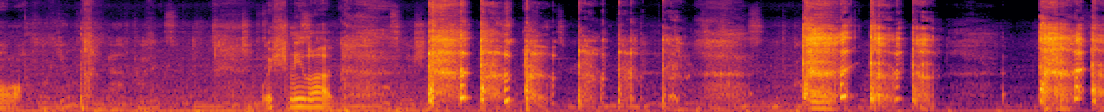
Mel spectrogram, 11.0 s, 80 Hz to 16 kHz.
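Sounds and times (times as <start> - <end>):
woman coughing: 4.3 - 9.4, 10.4 - 11.0.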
